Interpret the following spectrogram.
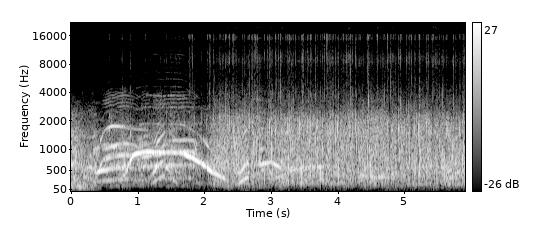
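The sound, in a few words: audience applause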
